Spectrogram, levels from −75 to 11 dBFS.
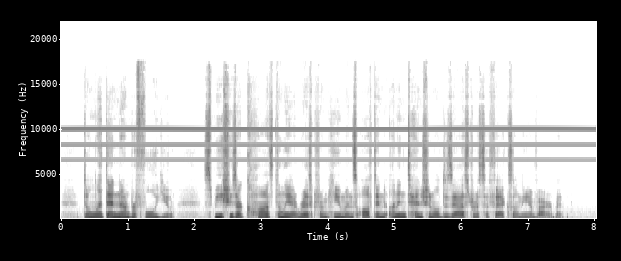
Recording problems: high-pitched whine; noticeable; throughout; 10 kHz, 10 dB below the speech

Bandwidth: 17.5 kHz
